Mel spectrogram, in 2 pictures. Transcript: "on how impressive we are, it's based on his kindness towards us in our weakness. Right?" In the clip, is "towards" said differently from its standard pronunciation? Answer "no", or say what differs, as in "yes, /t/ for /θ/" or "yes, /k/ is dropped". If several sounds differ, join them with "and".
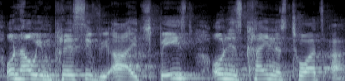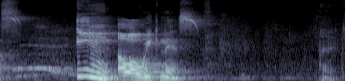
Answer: yes, /w/ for /ɹ/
